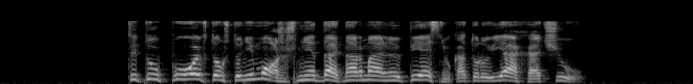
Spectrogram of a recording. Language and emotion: Russian, angry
